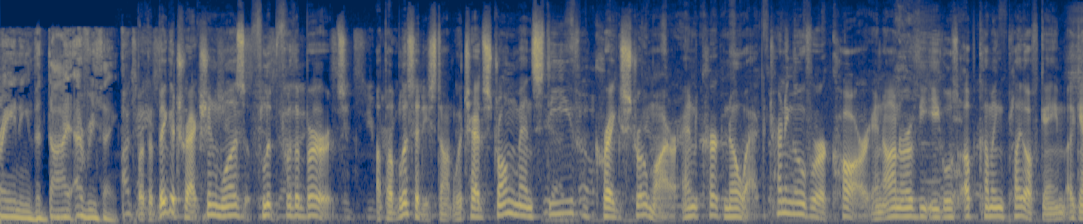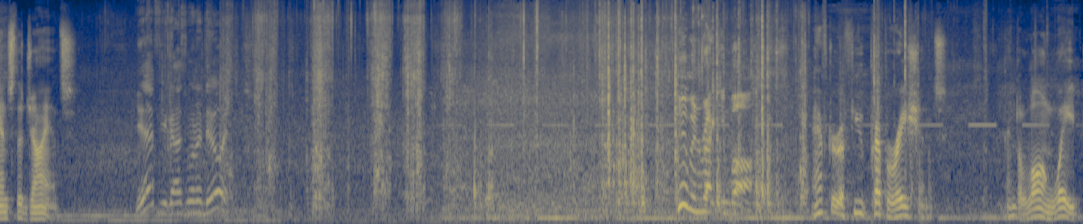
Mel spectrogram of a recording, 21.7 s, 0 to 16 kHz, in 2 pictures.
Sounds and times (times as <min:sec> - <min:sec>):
Vehicle: 0:01.4 - 0:21.6.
